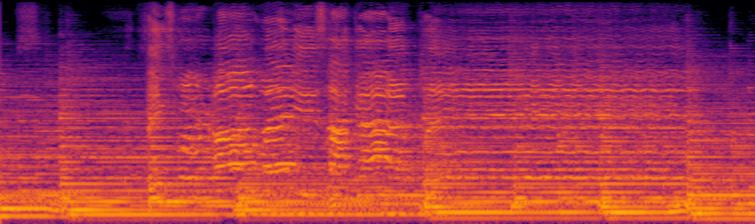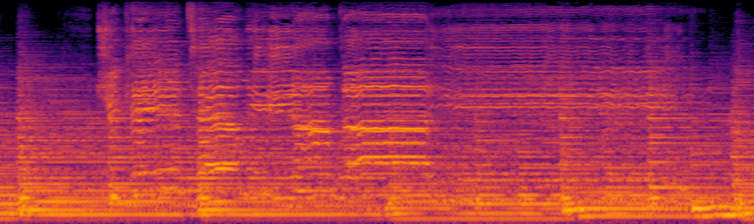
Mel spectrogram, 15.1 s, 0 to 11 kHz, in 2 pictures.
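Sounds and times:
grand piano accompaniment: 0.0s - 15.0s
man singing into a microphone: 1.4s - 7.0s, 8.5s - 14.4s.

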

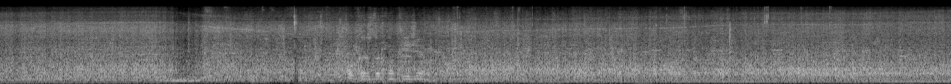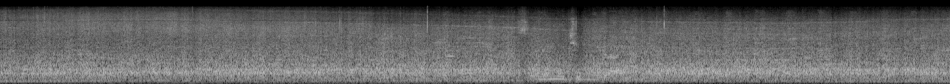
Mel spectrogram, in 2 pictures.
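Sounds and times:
road and tyre noise: 0.0s - 19.0s
truck diesel engine running: 0.0s - 19.0s.

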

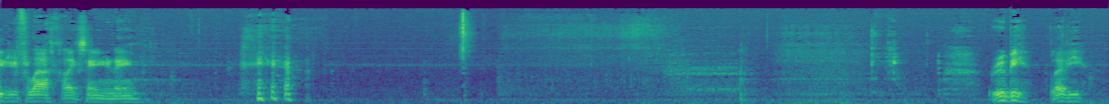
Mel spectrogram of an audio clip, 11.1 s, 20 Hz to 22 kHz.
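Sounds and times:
sharp click: 4.6s - 4.8s
airy hiss of breath and flame: 5.0s - 8.9s.

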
